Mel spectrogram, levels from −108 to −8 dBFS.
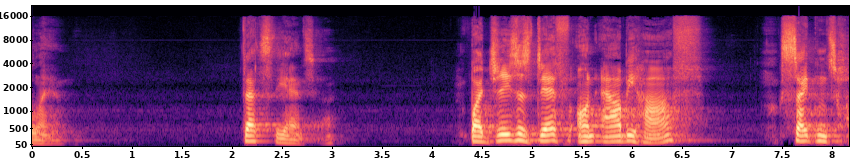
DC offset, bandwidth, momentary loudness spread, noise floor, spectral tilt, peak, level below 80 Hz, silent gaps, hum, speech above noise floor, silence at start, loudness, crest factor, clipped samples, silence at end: under 0.1%; 16.5 kHz; 16 LU; -70 dBFS; -4 dB/octave; 0 dBFS; -64 dBFS; none; none; 52 dB; 0 s; -17 LUFS; 20 dB; under 0.1%; 0 s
